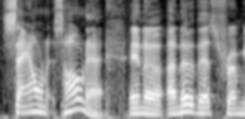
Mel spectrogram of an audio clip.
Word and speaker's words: sauna: The correct pronunciation is sauna.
